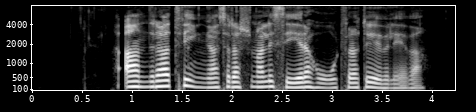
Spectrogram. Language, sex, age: Swedish, female, 48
